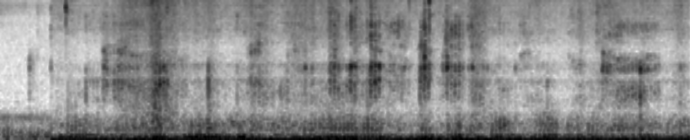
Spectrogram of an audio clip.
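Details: Domestic cat purring steadily during play biting, a continuous low rumbling drone that holds at an even level throughout, with scattered soft clicks and rustles of handling over it.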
